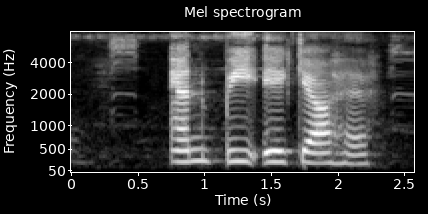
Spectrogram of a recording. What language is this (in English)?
Maithili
